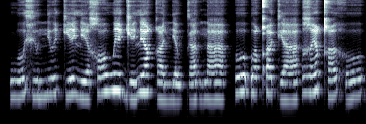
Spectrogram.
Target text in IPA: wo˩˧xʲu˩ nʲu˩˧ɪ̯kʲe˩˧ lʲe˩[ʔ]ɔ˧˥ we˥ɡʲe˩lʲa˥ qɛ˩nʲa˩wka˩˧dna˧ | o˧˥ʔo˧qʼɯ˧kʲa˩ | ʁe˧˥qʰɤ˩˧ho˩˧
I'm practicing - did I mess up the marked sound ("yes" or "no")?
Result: yes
